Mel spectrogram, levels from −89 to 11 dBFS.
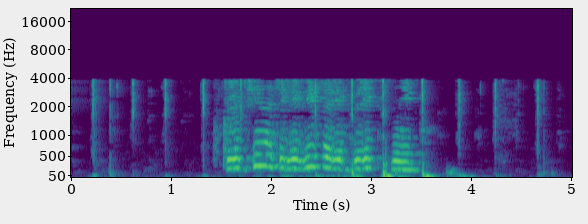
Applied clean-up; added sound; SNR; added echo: classical method WPE with log-MMSE.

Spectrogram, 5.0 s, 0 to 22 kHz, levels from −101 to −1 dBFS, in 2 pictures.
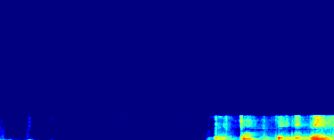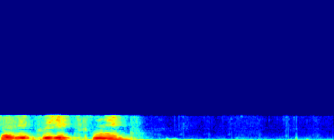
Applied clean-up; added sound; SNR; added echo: neural mask model DeepFilterNet 3.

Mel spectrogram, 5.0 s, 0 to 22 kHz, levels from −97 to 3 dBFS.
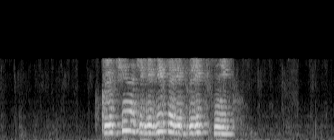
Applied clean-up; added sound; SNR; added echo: neural separator model SepFormer DNS4.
